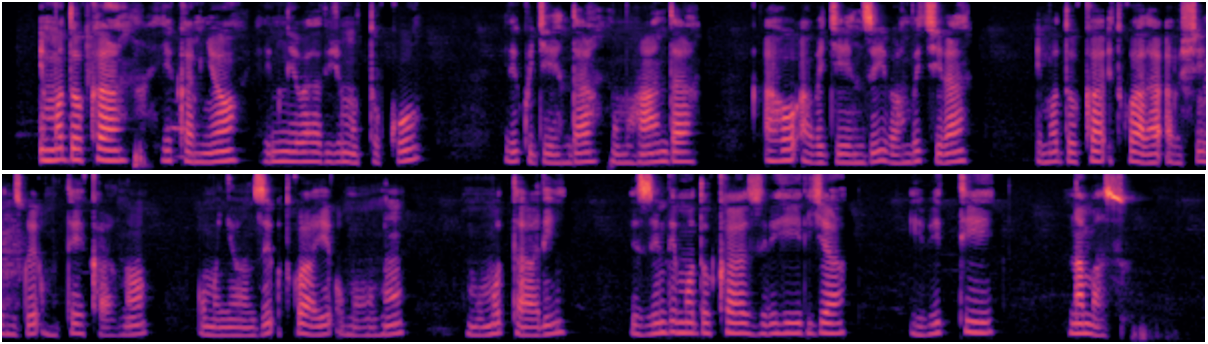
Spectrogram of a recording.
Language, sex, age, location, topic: Kinyarwanda, female, 25-35, Kigali, government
